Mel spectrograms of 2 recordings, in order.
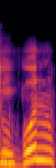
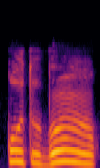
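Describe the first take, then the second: First: The final n is pronounced clearly and fully. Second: The final n is hidden in a nasal sound. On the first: The speaker calls it wrong. "कुतुबुन की बजाय" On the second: The speaker calls it right. "हमने कहा कुतुबुन कय्यिमा, बुन नहीं कहा"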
